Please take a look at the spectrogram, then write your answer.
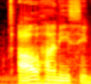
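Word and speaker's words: Al HaNissim: There's just a touch of the like it's mostly Al Hanasim. Yeah. Yeah, no, that makes sense. Yeah. Al Hanisim. Like that? Yeah. Okay. Al Hanisim. You might be watching the Al Hanisim video.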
